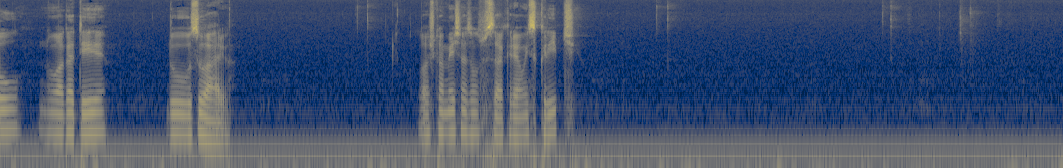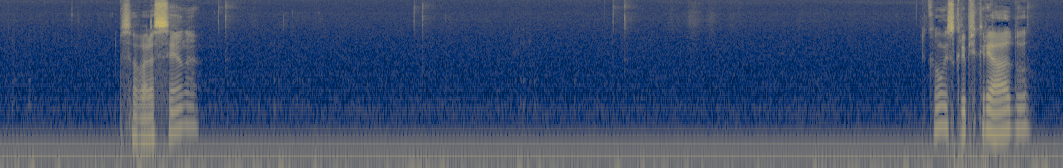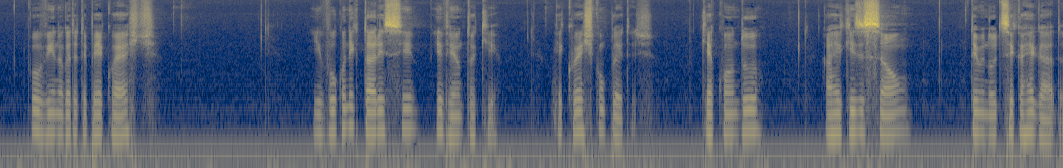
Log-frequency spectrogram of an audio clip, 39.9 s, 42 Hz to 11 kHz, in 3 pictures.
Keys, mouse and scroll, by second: 4.4 click, 8.2 click, 11.0 click, 12.0 ctrl+s, 16.0 click, 18.4 click, 20.9 click, 26.0 click, 28.7 click, 33.4 click.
